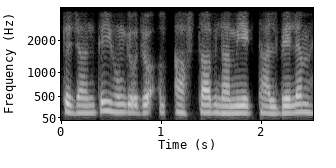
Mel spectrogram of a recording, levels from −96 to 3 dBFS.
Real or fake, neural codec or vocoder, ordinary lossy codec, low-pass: fake; codec, 24 kHz, 0.9 kbps, DualCodec; none; 3.6 kHz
